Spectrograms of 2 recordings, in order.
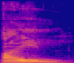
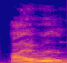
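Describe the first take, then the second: First: It is said as one contracted syllable. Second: It is said as two separate full words. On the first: The speaker calls it right. "तो बोला कैसे गया? आइल" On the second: The speaker calls it wrong. "आई विल नहीं"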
